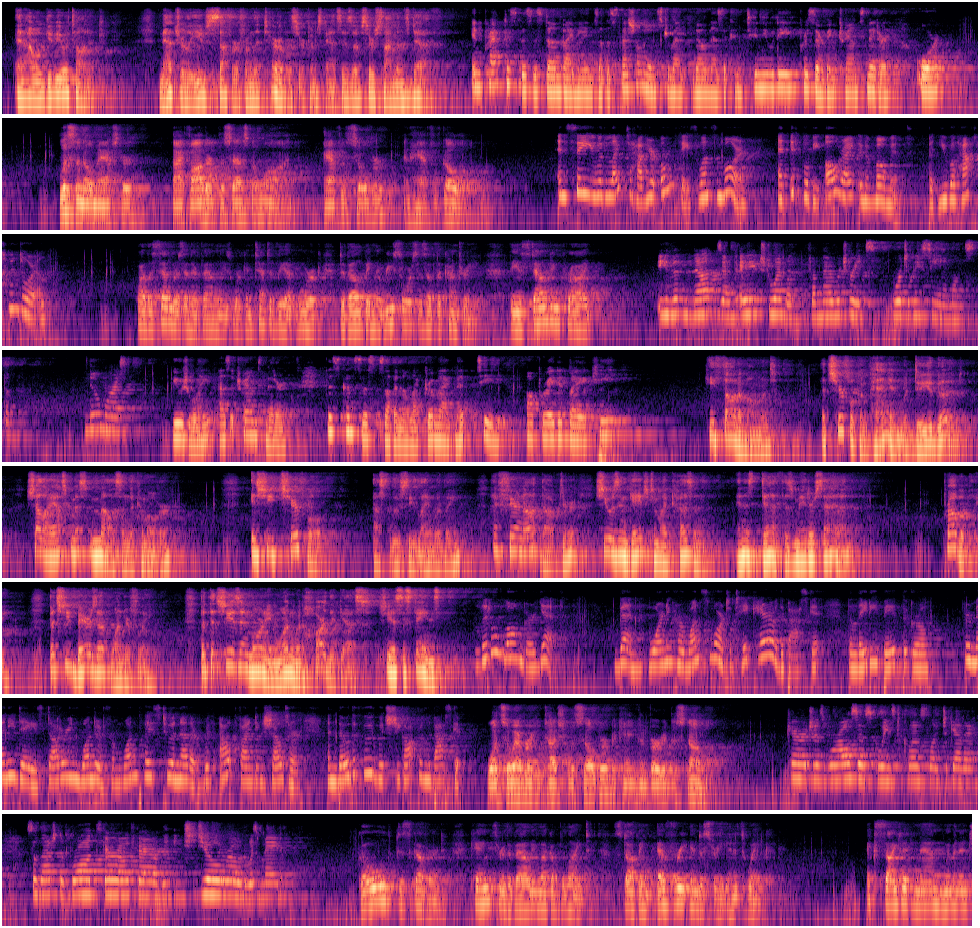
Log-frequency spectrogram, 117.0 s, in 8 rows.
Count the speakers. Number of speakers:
6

